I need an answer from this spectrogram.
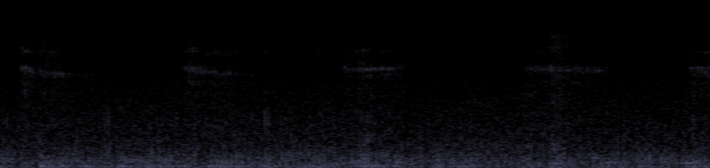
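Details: Female pet cat Ginger purring quietly; a continuous low rumble with soft high whistly breaths recurring at uneven intervals of one to two seconds.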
